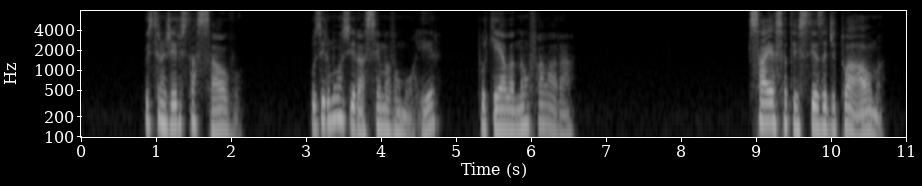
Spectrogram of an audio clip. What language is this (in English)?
Portuguese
